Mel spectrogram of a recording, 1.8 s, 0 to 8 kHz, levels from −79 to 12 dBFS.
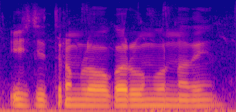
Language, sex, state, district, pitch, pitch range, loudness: Telugu, male, Telangana, Mahabubabad, 115 Hz, 115-120 Hz, -15 LUFS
